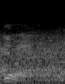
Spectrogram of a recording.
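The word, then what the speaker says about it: Duhe: It used to be Dway. Just D. Yeah. Apparently though, the Cajun pronunciation is Dway.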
